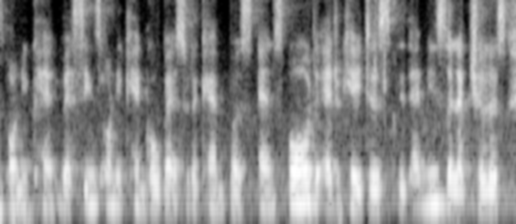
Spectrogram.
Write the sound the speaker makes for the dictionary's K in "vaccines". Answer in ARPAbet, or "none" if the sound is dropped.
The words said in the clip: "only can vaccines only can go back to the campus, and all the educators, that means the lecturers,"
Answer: none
